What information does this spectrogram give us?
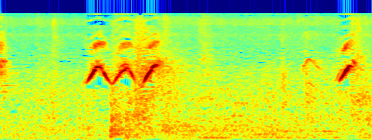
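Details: Grey-backed shrike (Lanius tephronotus): three clear arched whistled notes in quick succession near the first second. After a pause come two more similar rising-falling whistles. Faint steady background hiss.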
